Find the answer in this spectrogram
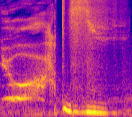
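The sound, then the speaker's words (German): A voice imitates a magical explosion at the roof of a building: a wavering, rising whoosh builds, then a sudden breathy burst drops into a low, sustained rumbling groan, fairly loud. “Eine krasse Explosion, diese von oben nach unten kam es wie waberndes.”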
